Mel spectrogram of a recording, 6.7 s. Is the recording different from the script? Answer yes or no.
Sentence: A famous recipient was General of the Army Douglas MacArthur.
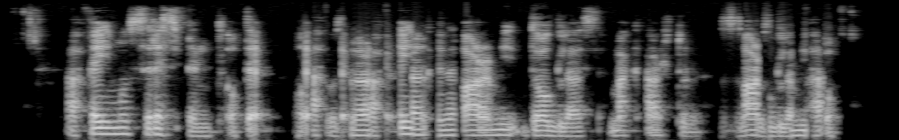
yes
